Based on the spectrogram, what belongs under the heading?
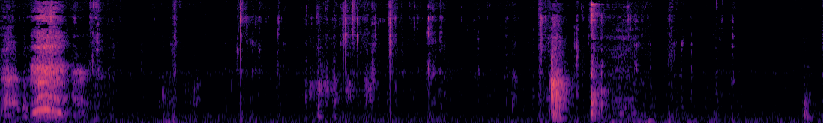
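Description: A person chewing crunchy food close to the microphone: scattered small crunches and mouth clicks, with two louder crunches about seven and a half seconds in. There is a brief voice sound right at the start.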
